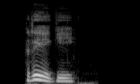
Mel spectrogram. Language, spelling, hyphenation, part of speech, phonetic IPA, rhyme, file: Hungarian, régi, ré‧gi, adjective / noun, [ˈreːɡi], -ɡi, Hu-régi.ogg
- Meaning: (adjective) old (not new; compare öreg (“not young”)); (noun) 1. the ancients, the old folk 2. usual, same (a previous state or situation)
